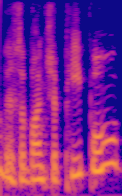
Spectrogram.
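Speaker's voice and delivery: ordinary delivery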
